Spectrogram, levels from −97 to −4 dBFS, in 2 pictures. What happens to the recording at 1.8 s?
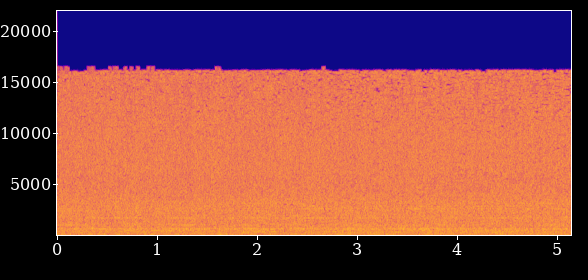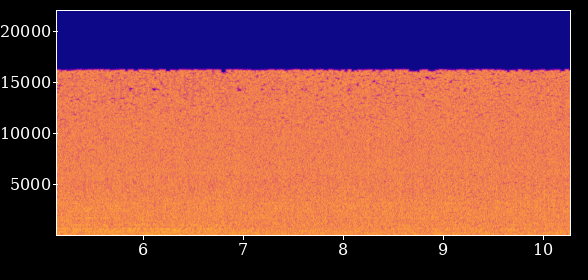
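Nothing goes wrong at 1.8 s; the sound plays through that moment intact, with no dropout, click or distortion.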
